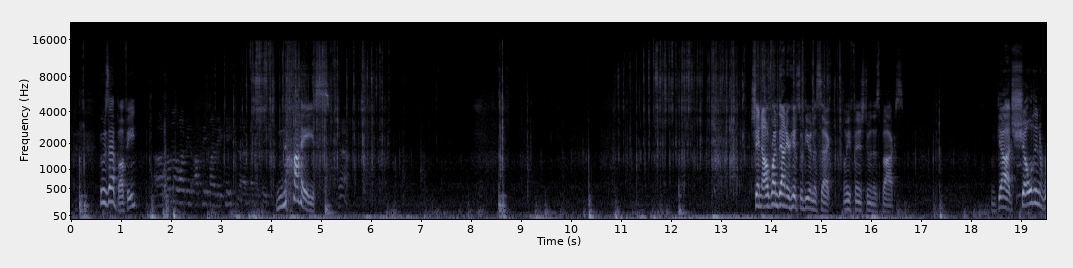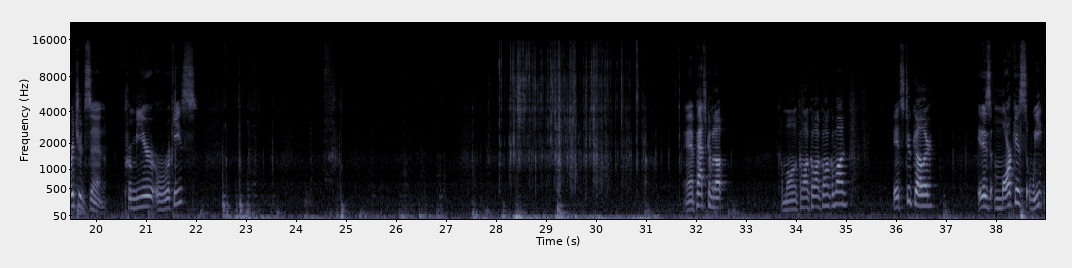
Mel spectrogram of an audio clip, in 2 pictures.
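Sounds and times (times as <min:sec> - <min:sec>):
cards rustling: 0:02.6 - 0:07.4, 0:10.7 - 0:16.0, 0:27.6 - 0:31.3
foil pack crinkling and tearing: 0:02.8 - 0:06.4, 0:10.9 - 0:15.5, 0:27.9 - 0:31.2.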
